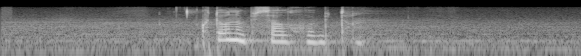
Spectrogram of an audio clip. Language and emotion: Russian, neutral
